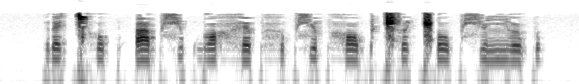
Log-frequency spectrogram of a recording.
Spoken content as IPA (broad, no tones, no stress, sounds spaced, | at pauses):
ɾ ɛ ǀʰ o p ʔ a p ç ə p ɡ ɒ h ɛ p h ɵ p ç ɛ p h ɔ p ǁ ə ǁ o p ç ə ɲ ɵ p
